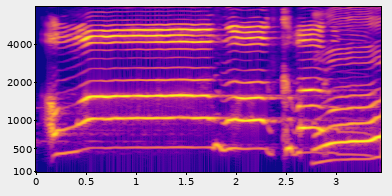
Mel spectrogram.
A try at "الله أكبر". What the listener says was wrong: غلط, شروع سے ہی غلط پڑھ رہے ہو نا. سیدھا نہیں اٹھانا اللہ, سیدھا نہیں اٹھانا, اوپر سے اٹھانا ہے. یار بات سنا نا, اللہ کھینچ کیوں رہے اس کو.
